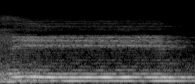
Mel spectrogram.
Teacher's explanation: Kalau yang di akhir himnya boleh dipanjangin.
